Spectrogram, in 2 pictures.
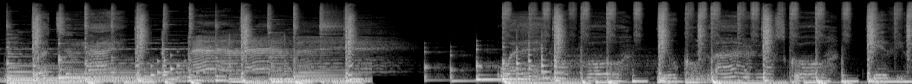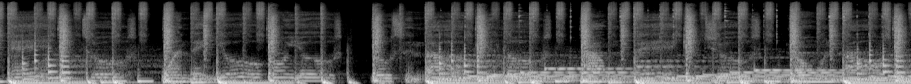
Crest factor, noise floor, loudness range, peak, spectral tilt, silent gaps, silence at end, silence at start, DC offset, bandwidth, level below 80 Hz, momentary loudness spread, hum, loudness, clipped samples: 14 dB; -45 dBFS; 2 LU; 0 dBFS; -5 dB/octave; none; 0 s; 0 s; under 0.1%; over 20 kHz; -22 dBFS; 5 LU; none; -15 LUFS; under 0.1%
